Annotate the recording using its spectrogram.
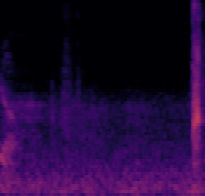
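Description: Small plastic toy shovel digging in damp soil: mostly quiet, with one sharp knock near the end.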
